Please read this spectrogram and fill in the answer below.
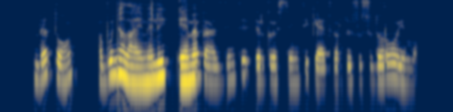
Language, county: Lithuanian, Šiauliai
